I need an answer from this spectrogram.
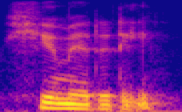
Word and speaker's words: humidity: In American English and British English, hue, humidity. So short on the hue, then we have a long mid, that's where our stress is.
